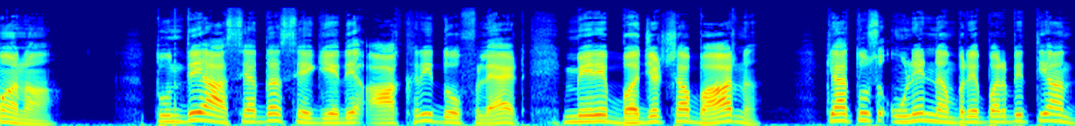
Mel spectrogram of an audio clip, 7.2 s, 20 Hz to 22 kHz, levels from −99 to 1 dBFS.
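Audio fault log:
1.16 s, repeated buffer: a brief click-like buzz interrupts the speech. New audio arrived late, so the device played its last block again, twice more. That block is about 1.3 ms long, which fits a 64-sample buffer. The same tiny slice sounds three times in a row with a hard join at each repeat. Repeats that short fuse into a buzz rather than a stutter. A few milliseconds of real audio are lost.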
